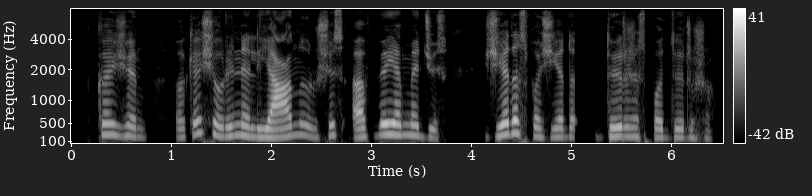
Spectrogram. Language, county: Lithuanian, Kaunas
